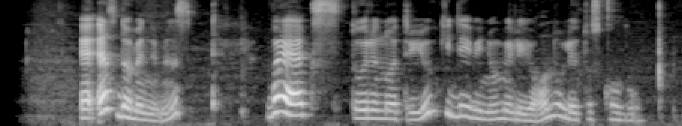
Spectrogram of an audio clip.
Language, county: Lithuanian, Vilnius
